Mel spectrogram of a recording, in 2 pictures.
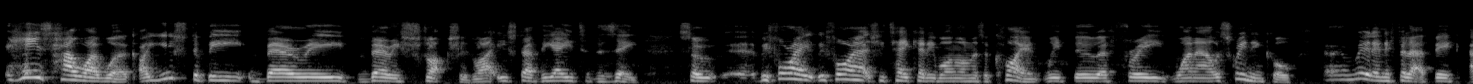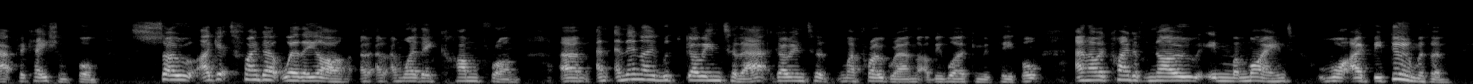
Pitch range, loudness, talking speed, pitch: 145-190 Hz, -25 LUFS, 205 wpm, 165 Hz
